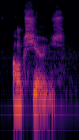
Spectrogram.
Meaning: feminine plural of anxieux
- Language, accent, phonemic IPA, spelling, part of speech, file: French, Canada, /ɑ̃k.sjøz/, anxieuses, adjective, LL-Q150 (fra)-anxieuses.wav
